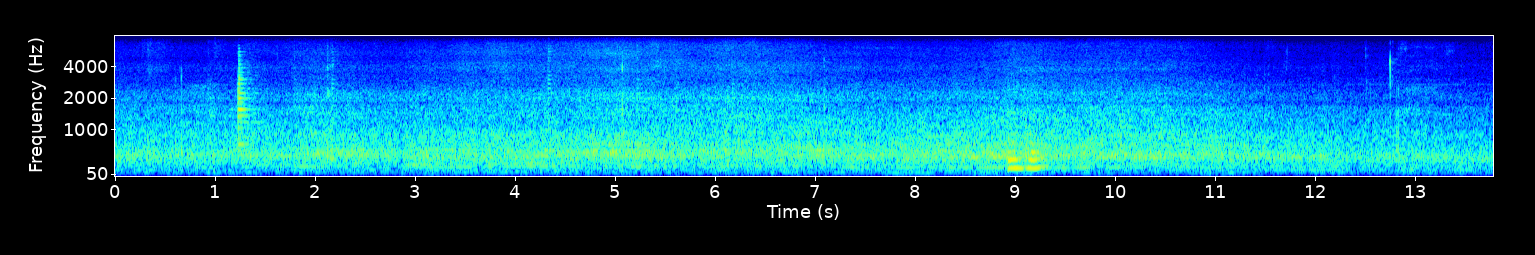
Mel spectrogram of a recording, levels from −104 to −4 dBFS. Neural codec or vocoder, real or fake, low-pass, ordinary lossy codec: none; real; none; none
